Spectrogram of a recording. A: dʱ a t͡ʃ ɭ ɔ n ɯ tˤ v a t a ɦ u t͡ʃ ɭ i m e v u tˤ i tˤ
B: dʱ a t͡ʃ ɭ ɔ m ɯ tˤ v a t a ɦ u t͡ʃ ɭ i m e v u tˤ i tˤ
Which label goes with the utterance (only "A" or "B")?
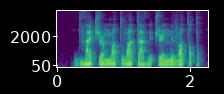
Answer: B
